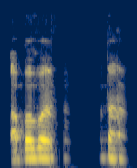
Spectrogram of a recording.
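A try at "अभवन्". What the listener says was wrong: No, abhavan. Ta is coming from here. Prabhuji, see, there is no ta added here, no.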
